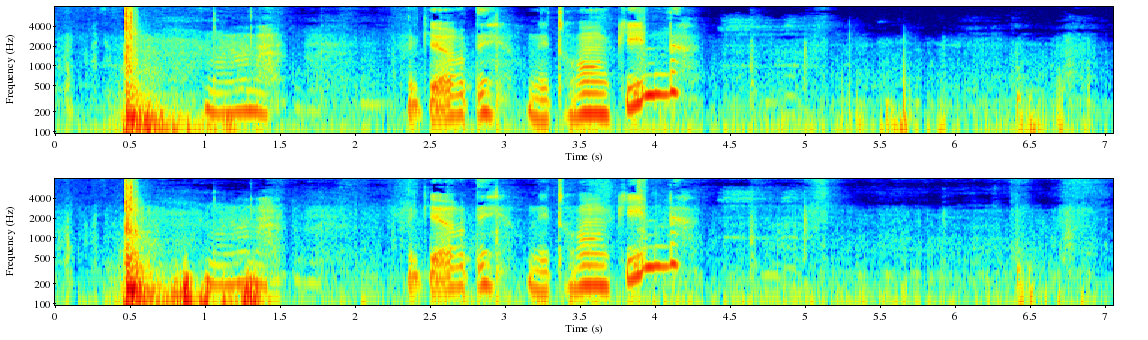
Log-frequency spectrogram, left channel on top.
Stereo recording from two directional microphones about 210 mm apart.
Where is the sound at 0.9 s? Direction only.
5° left (ahead or behind).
